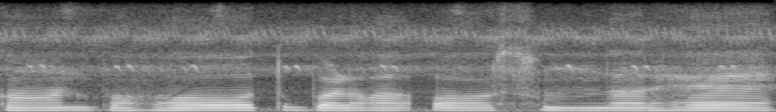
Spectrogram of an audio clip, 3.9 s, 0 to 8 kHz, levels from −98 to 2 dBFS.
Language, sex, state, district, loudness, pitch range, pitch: Hindi, male, Jharkhand, Deoghar, -17 LUFS, 165-175 Hz, 170 Hz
